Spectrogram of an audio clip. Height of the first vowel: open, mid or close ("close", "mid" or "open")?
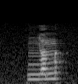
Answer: open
